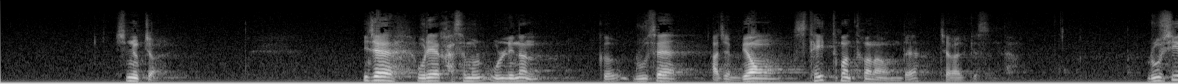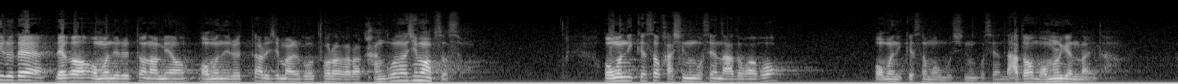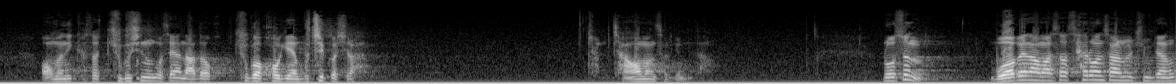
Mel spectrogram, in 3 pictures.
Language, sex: Korean, male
